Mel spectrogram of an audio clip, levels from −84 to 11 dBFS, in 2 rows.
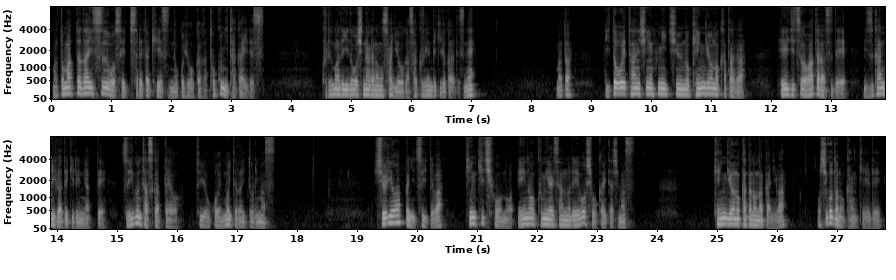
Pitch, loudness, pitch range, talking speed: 115 Hz, -32 LUFS, 95-135 Hz, 330 characters per minute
